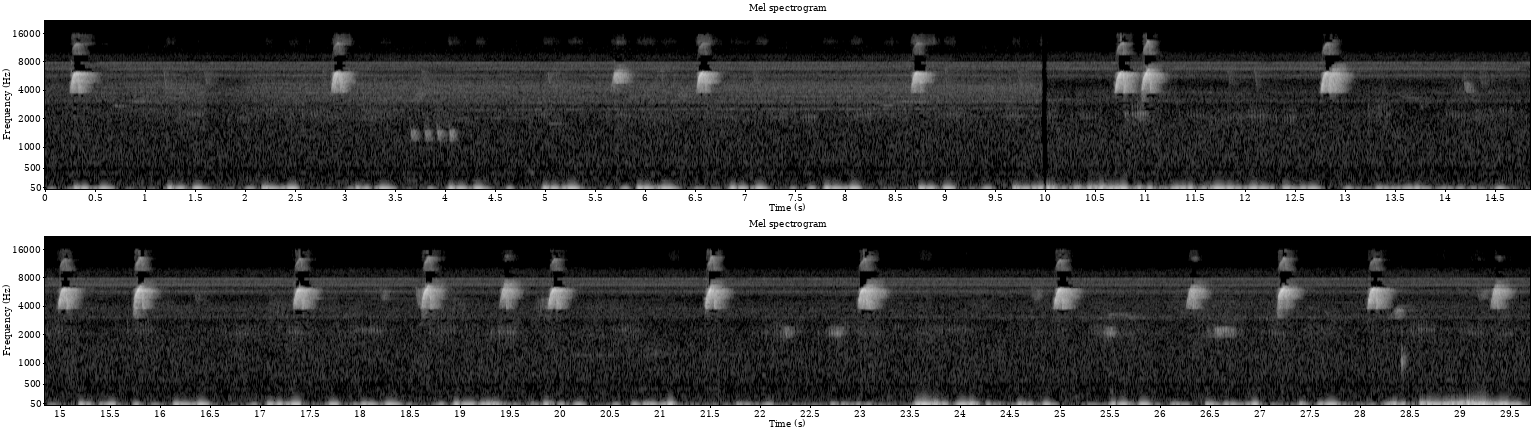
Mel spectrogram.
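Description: A bird repeating a short, sharp high chirp about every one to two seconds, sometimes twice in quick succession, over a faint steady high hum.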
